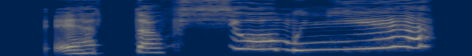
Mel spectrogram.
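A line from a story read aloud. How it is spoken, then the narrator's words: Squeaked. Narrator (Russian): запищал я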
